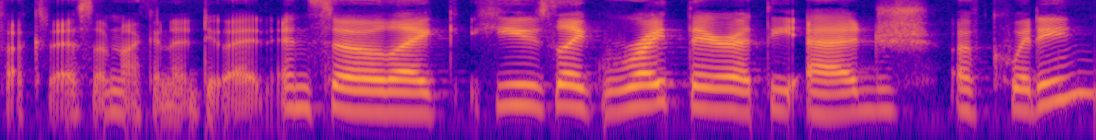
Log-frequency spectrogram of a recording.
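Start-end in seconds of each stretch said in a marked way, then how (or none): 0.0-1.4 frustrated, resigned, whispered delivery. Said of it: "He's super frustrated".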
